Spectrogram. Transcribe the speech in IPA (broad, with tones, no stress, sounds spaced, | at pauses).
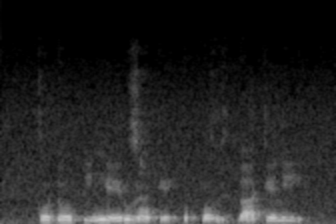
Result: k o˦ ɗ oː˦ p i˨˦ ŋ eː˨˦ ɾ u˨ ɣ ã˨ k eː˨ k͡p o˨ k͡p o˦˨ ɣ ɨ˨ ɡ͡b aː˦ k e˦ l i˦˨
